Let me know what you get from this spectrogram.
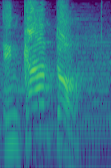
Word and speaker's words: Encanto: I need to make sure I say the name right. Encanto? Encanto. Encanto. See, I knew she'd straighten me out.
